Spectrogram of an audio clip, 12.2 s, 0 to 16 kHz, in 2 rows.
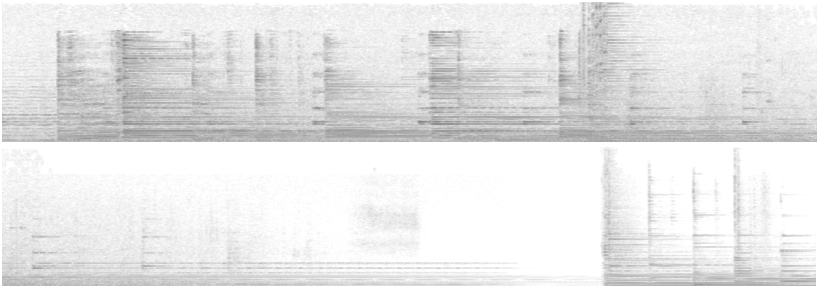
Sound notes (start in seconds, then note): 0.1 train horn blows; 4.8 train bell ringing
